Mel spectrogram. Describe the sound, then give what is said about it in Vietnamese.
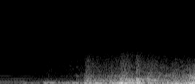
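Thunder rumbles in a deep, rolling roar, starting faint and swelling to a loud, sustained growl through the second half with no voices. “Vừa dứt lời thì tiếng sấm ở đâu đì đùng đánh cho dòng nước hai bên cầu sôi lên ùn ụt.”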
